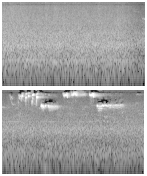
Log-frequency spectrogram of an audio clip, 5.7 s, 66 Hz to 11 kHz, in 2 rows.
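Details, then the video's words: January robin song: after a few seconds of quiet hiss, a run of high, sweet trilled notes begins, then several brief warbling phrases follow in quick succession. "Still the Robins Sing January 21st"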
